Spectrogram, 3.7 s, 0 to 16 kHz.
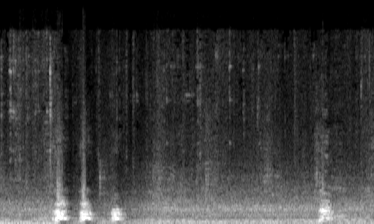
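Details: Dogs Rosy and Rocky playing at Seal Point Dog Park on the western side of San Francisco Bay, February 10, 2015: three quick sharp barks in a row, a pause, then one more bark, over low outdoor background noise.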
